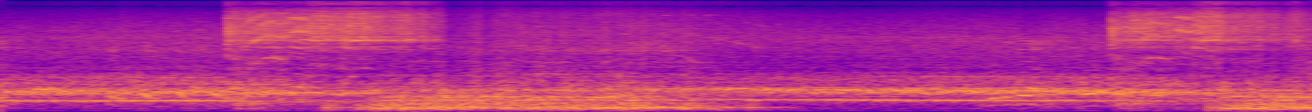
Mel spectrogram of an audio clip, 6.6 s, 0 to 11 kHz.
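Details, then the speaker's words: Flooded 1967 Mustang with turbo LS V8 on first fire with a base remote tune, after several cranking attempts: loud, even V8 rumble with clean throttle blips, running on all cylinders. Normal running. "we tried to crank it I don't know half a dozen a dozen times and it does run it sounds decent"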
